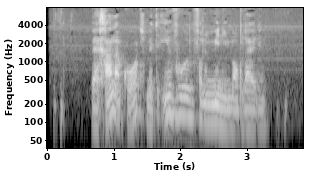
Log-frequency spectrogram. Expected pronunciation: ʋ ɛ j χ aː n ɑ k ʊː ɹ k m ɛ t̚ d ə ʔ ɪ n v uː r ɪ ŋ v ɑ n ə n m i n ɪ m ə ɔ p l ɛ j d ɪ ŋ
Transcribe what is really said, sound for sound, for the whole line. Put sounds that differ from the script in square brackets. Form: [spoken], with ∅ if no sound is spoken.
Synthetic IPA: ʋ ɛ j χ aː n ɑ k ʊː ɹ [t] m ɛ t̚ d ə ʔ ɪ n v uː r ɪ ŋ v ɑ n ə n m i n [i] m ə ɔ p l ɛ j d ɪ ŋ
